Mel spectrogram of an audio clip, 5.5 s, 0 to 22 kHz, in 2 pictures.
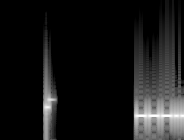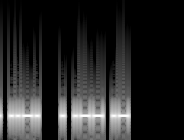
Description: Morse code, heard as a keyed tone, about 25 wpm, 700 Hz. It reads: 8F EWA
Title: Field Day Exchanges Encore - 25wpm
